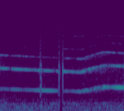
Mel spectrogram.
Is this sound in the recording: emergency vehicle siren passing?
yes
